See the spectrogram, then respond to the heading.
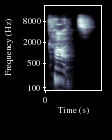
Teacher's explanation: parece una A, pero no es una A, ¿verdad? Es como una mezcla entre A y U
